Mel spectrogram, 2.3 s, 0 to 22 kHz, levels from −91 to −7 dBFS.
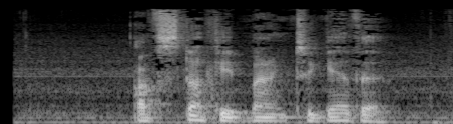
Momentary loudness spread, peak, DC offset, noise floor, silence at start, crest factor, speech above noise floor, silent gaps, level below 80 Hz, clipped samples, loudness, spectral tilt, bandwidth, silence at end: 10 LU; -8 dBFS; under 0.1%; -46 dBFS; 0.05 s; 20 dB; 21 dB; none; -48 dBFS; under 0.1%; -26 LUFS; -4 dB/octave; 16.5 kHz; 0 s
